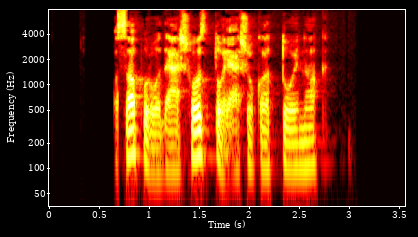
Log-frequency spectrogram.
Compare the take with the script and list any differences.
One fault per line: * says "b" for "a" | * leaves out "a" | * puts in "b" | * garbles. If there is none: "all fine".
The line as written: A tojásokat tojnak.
* puts in "szaporodáshoz"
